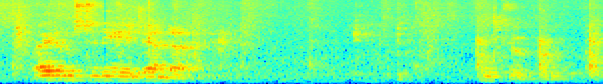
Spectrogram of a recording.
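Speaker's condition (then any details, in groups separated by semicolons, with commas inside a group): No condition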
